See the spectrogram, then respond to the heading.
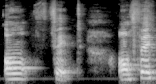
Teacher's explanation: With En fait, we also always pronounce the t.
